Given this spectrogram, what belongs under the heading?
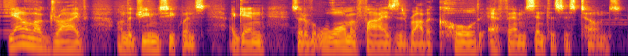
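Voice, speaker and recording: Low-voiced man over loud music. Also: moderate pace. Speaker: effects pedal demo host. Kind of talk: casual demo voice-over narration. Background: electronic music and instrument sounds.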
